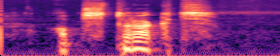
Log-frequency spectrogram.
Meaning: abstract
- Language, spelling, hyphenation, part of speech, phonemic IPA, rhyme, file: Dutch, abstract, ab‧stract, adjective, /ɑpˈstrɑkt/, -ɑkt, Nl-abstract.ogg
